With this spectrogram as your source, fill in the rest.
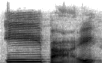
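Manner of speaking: "yi" high and level, "bai" dipping; first tone, third tone. Shown as a demonstration. Teacher gives original tones for practice, "yi" level. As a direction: hold "yi" level, dip "bai". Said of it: "first tone and third tone".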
